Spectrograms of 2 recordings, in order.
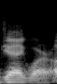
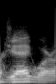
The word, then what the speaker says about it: Jaguar: The car company, when they say Jaguar, they go Jaguar. – Yeah, it's not that many syllables. Just the two.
